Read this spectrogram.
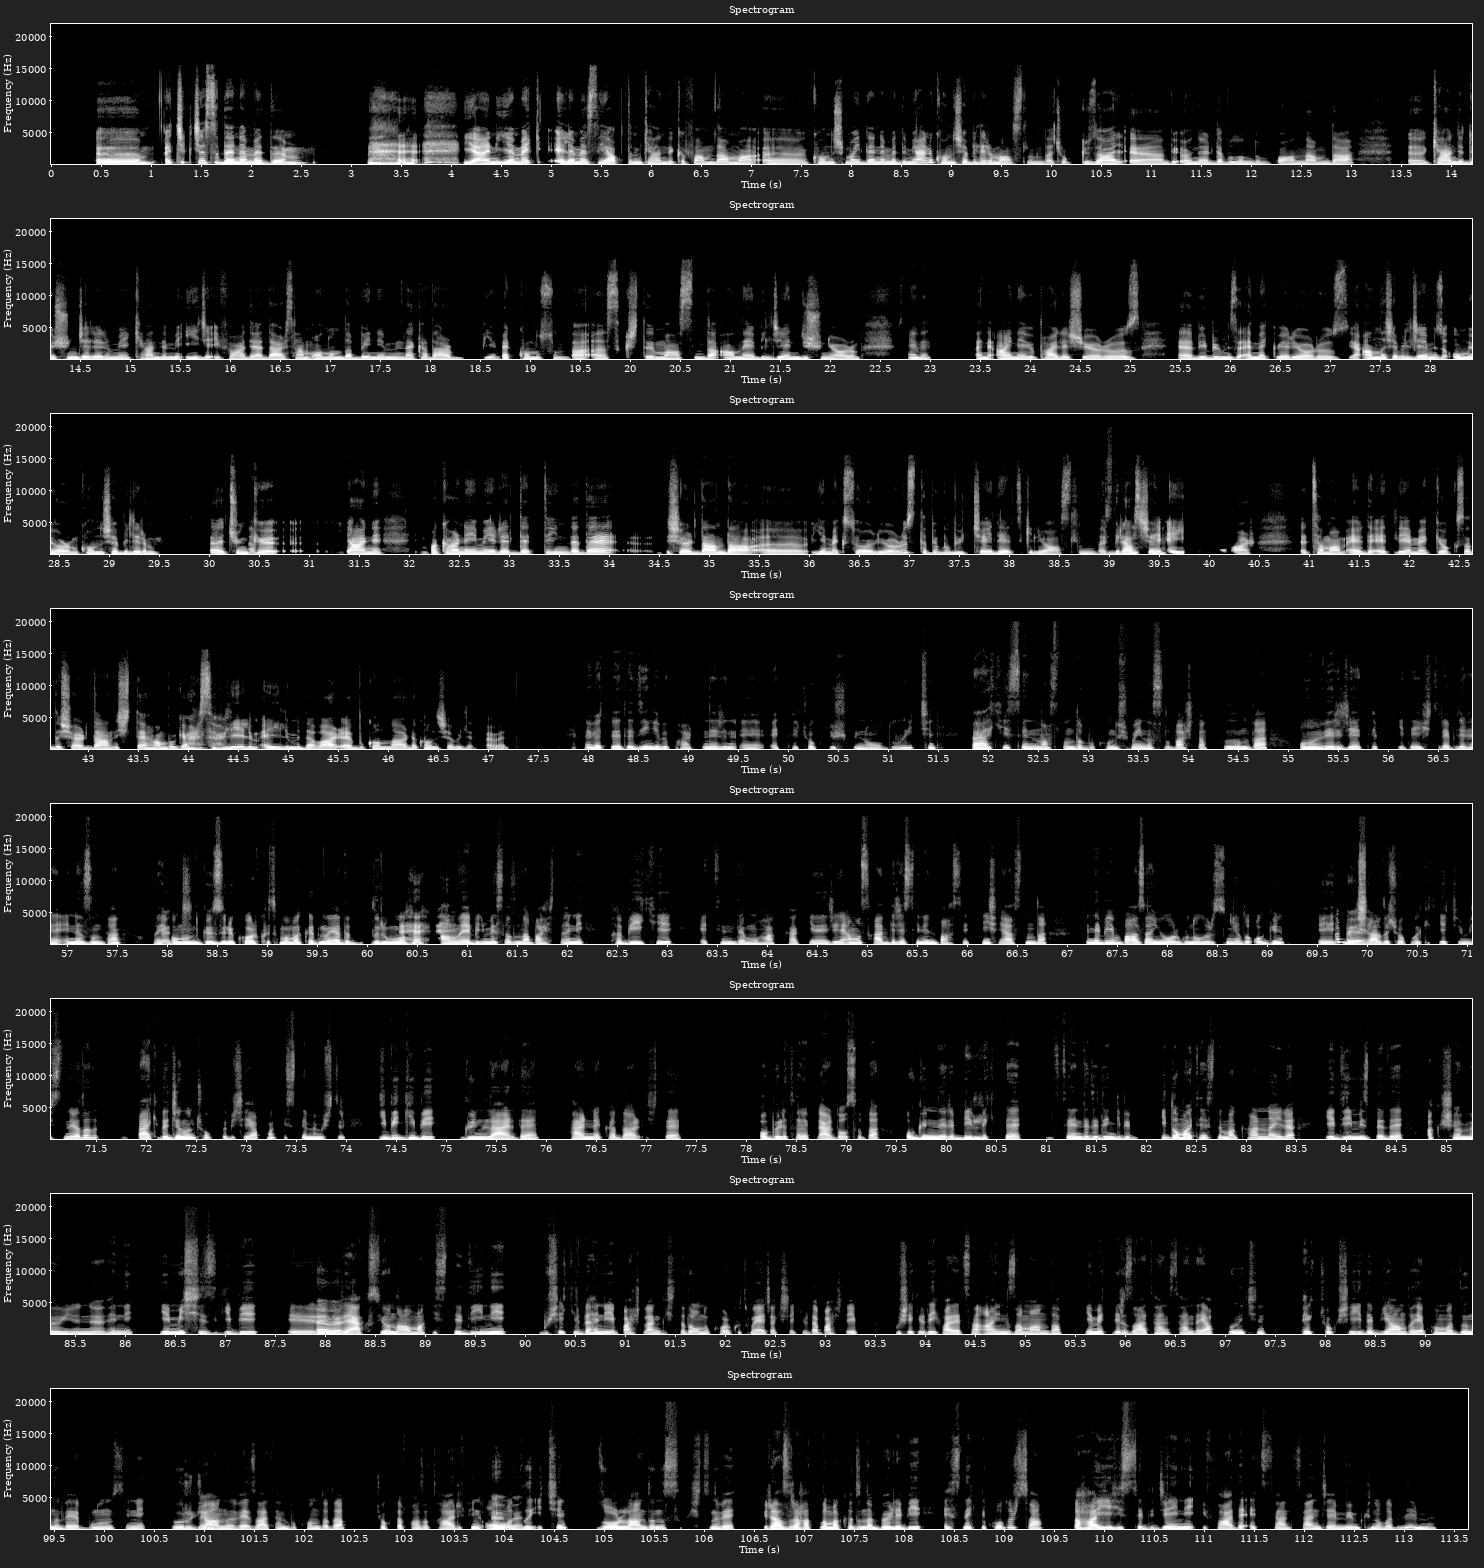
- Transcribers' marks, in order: other background noise; chuckle; unintelligible speech; laughing while speaking: "söyleyelim"; chuckle; tapping; unintelligible speech
- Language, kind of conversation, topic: Turkish, advice, Ailenizin ya da partnerinizin yeme alışkanlıklarıyla yaşadığınız çatışmayı nasıl yönetebilirsiniz?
